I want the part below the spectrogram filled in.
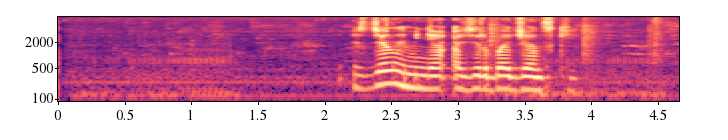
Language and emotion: Russian, neutral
